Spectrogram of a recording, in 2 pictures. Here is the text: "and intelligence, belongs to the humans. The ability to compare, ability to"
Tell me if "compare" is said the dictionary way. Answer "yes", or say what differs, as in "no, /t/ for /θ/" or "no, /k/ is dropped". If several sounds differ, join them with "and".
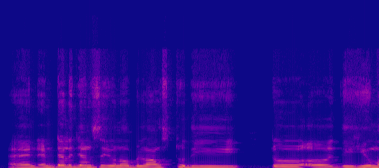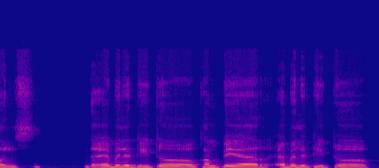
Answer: yes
